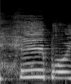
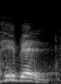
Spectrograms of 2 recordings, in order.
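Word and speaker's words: עֵבֶר: 이름이 나왔었죠 에벨 에벨리 신약 성경에서는 해버 이렇게 했는데 벨이란 말이야 헤벨 원 원문 발음은 헤벨이에요 헤벨 벨이 헤르 즉 자면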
